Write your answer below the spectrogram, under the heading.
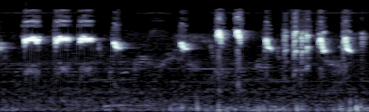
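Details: Sunbird lure song for a bird that will not sing: three strong shrill notes, then scattered downward-slurred tweets and a fast, thinner twittering sequence.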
